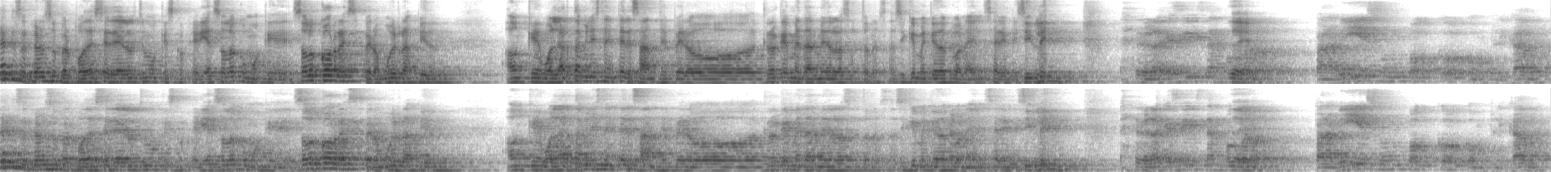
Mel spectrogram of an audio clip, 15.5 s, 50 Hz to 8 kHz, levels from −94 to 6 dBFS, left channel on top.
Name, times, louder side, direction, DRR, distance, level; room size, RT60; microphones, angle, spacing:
voice 1, 0.0-4.4 5.1-10.5 10.8-11.0 12.3-12.5, left 4 dB, 80° left, 6 dB, 0.4 m, -25 dB
voice 2, 11.2-12.6 13.2-15.4, right 1 dB, 55° right, -3 dB, 0.5 m, -36 dB
4.9 x 2.6 x 2.4 m, 1.4 s
head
